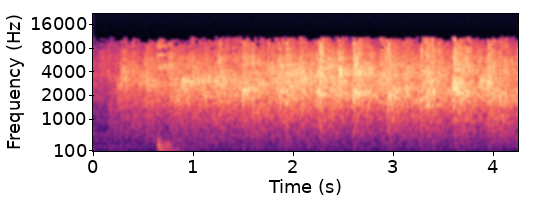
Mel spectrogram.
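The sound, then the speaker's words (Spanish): A church audience breaks into sustained applause for the Lord, a dense wash of many hands clapping at steady loudness for several seconds, with a brief low voice-like sound early on. “Mandémosle un aplauso a nuestro Señor.”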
